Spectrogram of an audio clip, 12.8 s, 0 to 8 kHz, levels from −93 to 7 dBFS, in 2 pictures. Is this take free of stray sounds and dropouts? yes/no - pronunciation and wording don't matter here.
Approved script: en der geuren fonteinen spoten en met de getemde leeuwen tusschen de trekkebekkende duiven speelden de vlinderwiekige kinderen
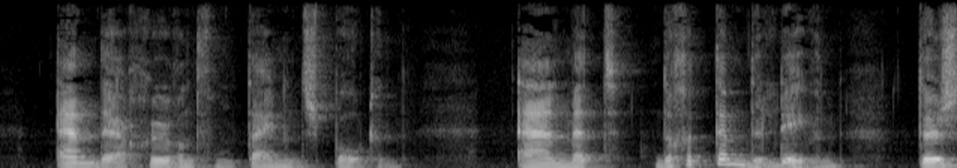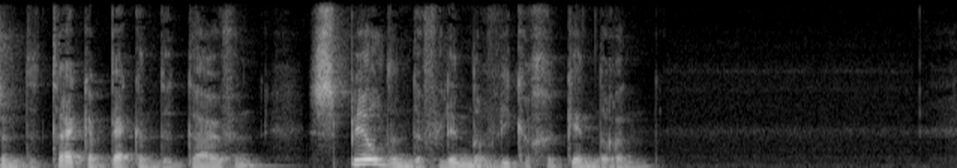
yes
